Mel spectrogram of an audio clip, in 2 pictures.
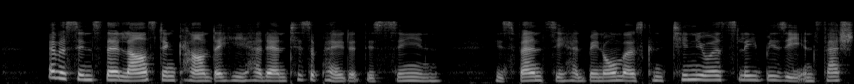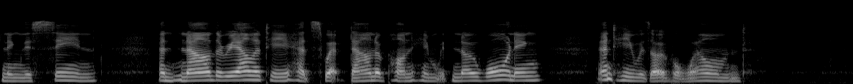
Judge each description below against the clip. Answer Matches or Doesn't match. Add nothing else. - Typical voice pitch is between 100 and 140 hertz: Doesn't match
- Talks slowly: Matches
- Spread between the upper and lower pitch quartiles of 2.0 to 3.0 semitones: Matches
